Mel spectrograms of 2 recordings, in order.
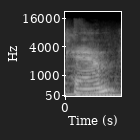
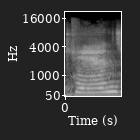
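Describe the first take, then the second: First: The final S sound is left silent. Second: The final S sound is pronounced. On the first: The speaker calls it right. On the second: The speaker calls it wrong.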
